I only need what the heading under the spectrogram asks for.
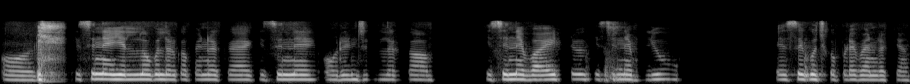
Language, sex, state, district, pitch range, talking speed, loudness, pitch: Rajasthani, female, Rajasthan, Churu, 220-230 Hz, 170 wpm, -20 LUFS, 225 Hz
